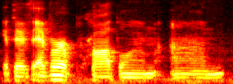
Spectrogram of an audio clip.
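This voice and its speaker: Low voiced guy rambling on a livestream, slow and hesitant, kinda self-deprecating. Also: flat delivery, bright, forceful tone, rough recording. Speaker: livestream host. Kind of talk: casual rambling livestream chat.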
